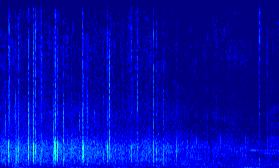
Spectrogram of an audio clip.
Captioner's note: applause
